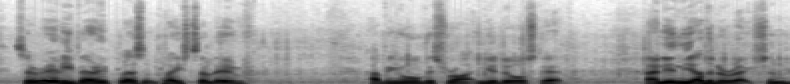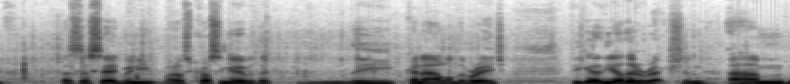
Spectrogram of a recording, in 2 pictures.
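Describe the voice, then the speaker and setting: A man with a fairly high pitch talks at a very fast pace, broken by long, frequent pauses. Noticeable background noise is present. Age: 70s. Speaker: vlogger. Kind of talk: casual vlog narration. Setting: outdoors on a bicycle. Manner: relaxed, meandering with fillers.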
